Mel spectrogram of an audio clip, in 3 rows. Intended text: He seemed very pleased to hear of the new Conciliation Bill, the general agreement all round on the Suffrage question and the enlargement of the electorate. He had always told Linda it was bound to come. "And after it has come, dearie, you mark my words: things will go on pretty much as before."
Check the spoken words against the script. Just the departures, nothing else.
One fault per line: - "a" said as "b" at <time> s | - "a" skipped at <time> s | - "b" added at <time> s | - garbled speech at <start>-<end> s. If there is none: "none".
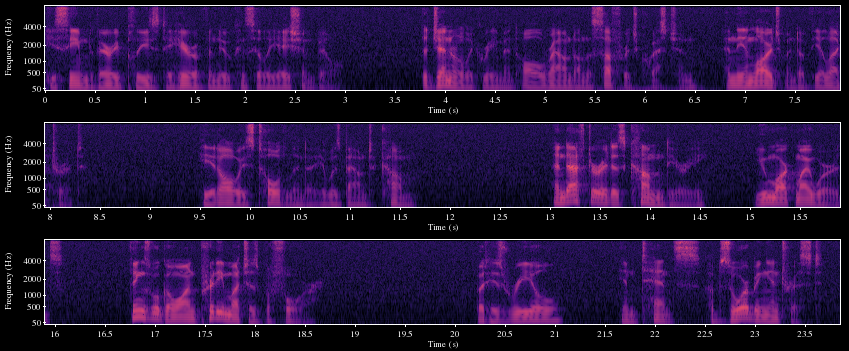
- "But his real intense absorbing interest" added at 20.2 s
